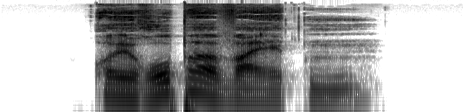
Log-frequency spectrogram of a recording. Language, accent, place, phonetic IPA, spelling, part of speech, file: German, Germany, Berlin, [ɔɪ̯ˈʁoːpaˌvaɪ̯tn̩], europaweiten, adjective, De-europaweiten.ogg
- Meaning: inflection of europaweit: 1. strong genitive masculine/neuter singular 2. weak/mixed genitive/dative all-gender singular 3. strong/weak/mixed accusative masculine singular 4. strong dative plural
